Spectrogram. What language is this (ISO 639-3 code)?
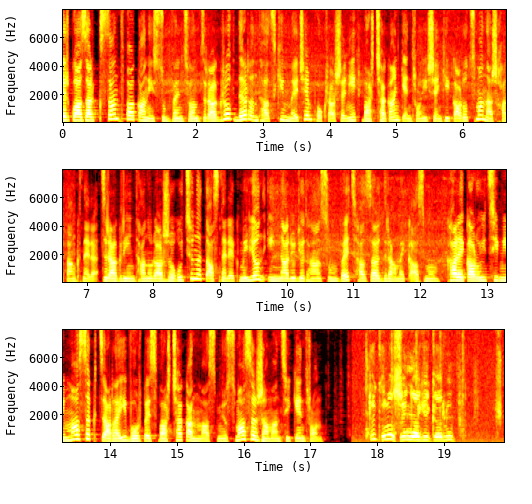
tur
